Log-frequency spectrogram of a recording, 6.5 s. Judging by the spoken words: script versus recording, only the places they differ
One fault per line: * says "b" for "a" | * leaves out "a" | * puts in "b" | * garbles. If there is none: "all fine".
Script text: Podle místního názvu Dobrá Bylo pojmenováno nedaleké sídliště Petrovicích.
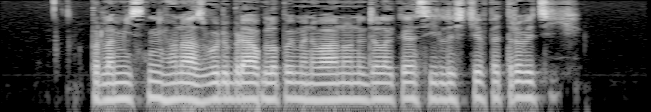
all fine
